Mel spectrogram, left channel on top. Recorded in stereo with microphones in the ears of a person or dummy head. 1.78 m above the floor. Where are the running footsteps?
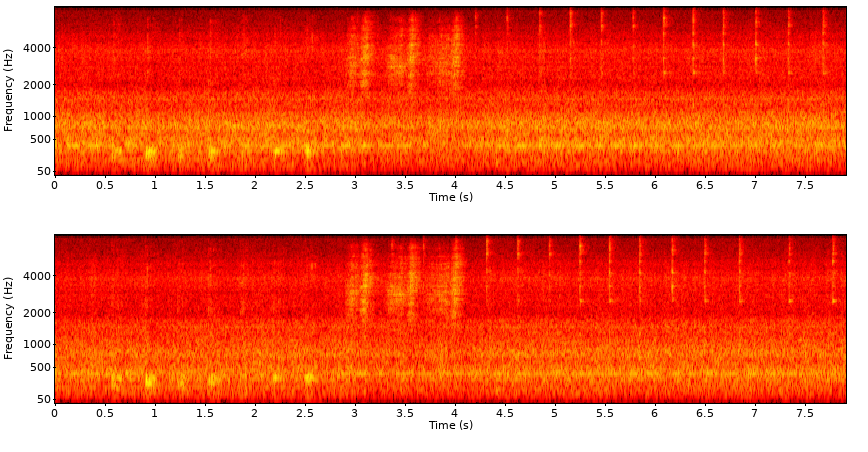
15° right (ahead or behind), 6 m; by 2.7 s 10° right (ahead or behind), 7.5 m.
